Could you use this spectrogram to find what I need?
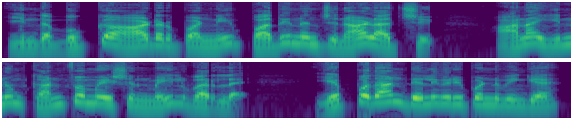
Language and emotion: Tamil, angry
